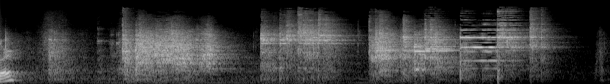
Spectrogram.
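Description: Steel locking C-clamps being taken off an angle-iron frame and dropped onto a concrete floor: about five sharp metal clanks, each ringing briefly, the loudest near the end.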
